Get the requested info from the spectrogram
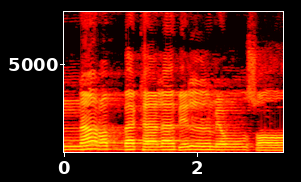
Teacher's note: gunah musyaddadah karena nun yang ditasid · gunnah musyaddadah sebab nun yang ditasydid. Inna rabbaka ra tafkhim sebab ra fathah.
